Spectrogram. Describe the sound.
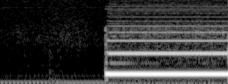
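A telephone busy tone after a cut-off call: a loud, steady electronic tone switches on abruptly and holds without a break to the end.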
